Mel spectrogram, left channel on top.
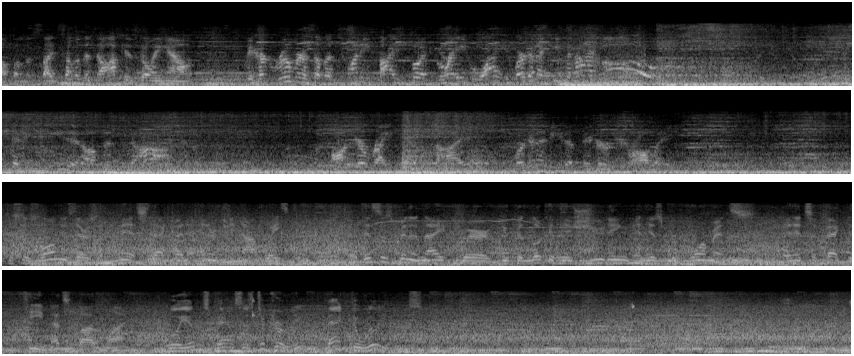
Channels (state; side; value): different; both; correlation -0.01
